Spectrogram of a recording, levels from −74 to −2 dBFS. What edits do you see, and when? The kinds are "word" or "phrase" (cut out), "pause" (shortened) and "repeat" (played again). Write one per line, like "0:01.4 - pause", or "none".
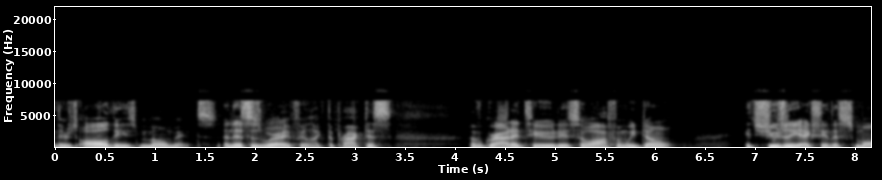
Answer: none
